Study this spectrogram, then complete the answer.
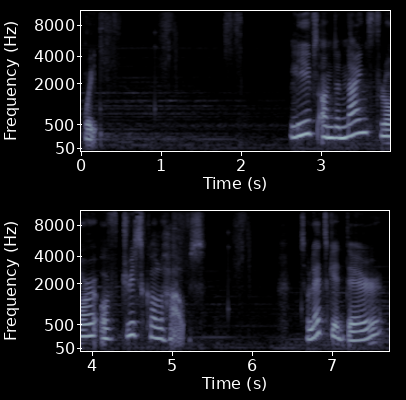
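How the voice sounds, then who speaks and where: A woman with a cold, her voice lowered, streams a detective game and chats casually in a live-stream, laughing often as she plays. Her voice is fairly high, gravelly and warm.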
